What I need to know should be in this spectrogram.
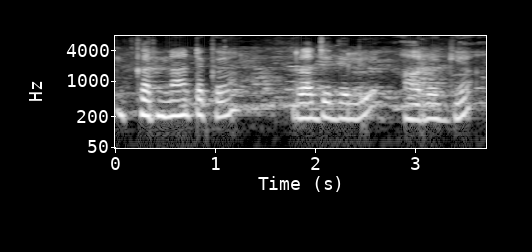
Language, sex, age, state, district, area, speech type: Kannada, female, 30-45, Karnataka, Dharwad, urban, spontaneous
